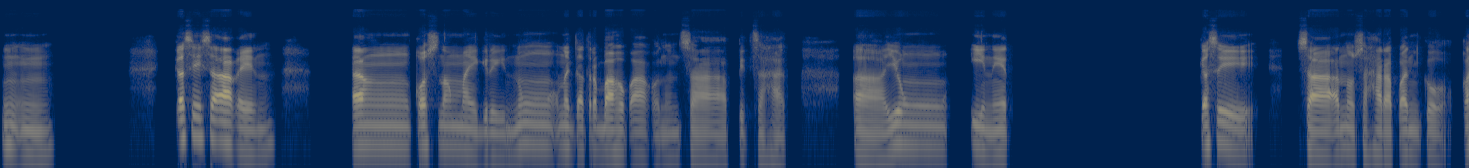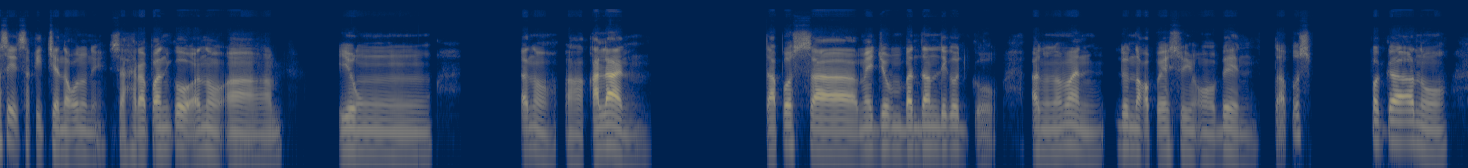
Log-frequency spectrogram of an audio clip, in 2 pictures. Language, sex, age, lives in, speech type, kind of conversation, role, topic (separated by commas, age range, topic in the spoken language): Filipino, male, 30-34, Philippines, conversation, unstructured, none, Ano ang paborito mong gawin kapag may libreng oras?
